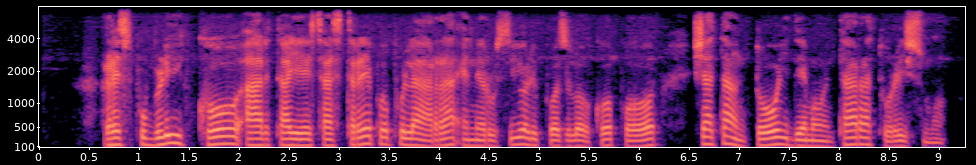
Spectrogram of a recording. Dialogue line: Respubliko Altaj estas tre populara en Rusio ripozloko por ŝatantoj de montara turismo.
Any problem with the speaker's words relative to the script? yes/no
no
